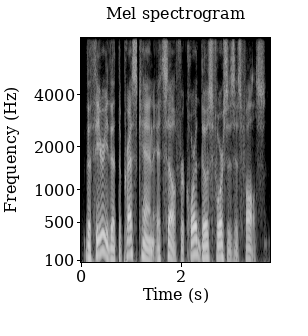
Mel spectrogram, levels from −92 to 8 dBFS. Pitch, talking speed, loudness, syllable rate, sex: 110 Hz, 190 wpm, -16 LUFS, 5.0 syllables/s, male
